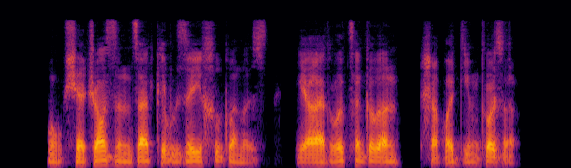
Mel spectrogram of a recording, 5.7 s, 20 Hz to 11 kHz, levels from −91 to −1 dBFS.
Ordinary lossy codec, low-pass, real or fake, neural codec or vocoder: MP3, 48 kbps; 7.2 kHz; fake; codec, 16 kHz, 1 kbps, FunCodec, trained on Chinese and English, 50 frames a second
